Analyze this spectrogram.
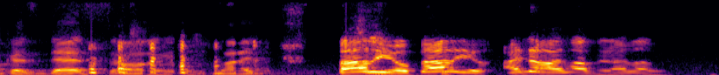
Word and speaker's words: barrio: Barrio. Barrio. Yeah, like Mario. Mario. Oh, like Mario.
